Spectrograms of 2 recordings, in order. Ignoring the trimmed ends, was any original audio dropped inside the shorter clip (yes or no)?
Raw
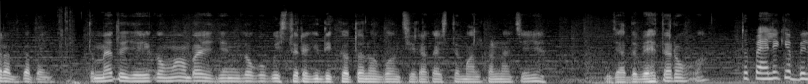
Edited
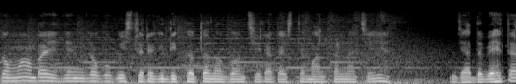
no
